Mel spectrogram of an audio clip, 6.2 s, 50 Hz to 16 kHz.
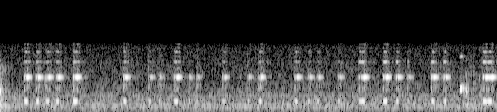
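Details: Garrett AT-Pro metal detector air test, nickel at about 10–11 inches from the coil, visual ID dropping out but audio remaining. Broken, irregular high chirps in short bursts over a quiet background: a faint on-off signal near the depth limit.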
